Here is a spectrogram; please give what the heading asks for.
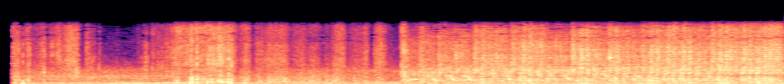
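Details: Ford Transit diesel van, cold start: starter churns at a steady rapid beat, about three to four per second, for several seconds and never catches; hard starting, won't start.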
